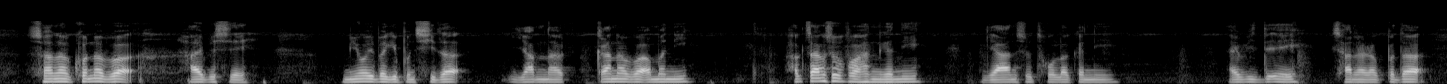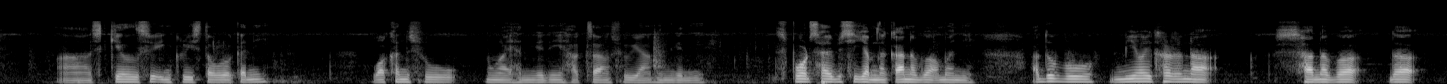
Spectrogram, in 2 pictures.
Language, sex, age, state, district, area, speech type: Manipuri, male, 30-45, Manipur, Chandel, rural, spontaneous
